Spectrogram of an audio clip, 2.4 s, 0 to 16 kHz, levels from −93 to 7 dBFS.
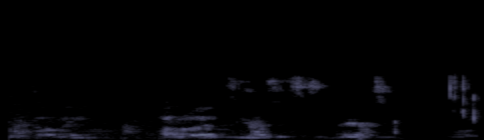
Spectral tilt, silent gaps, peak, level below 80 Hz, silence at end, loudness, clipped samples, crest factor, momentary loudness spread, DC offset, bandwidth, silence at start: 0 dB/octave; none; -38 dBFS; under -90 dBFS; 0 s; -59 LUFS; under 0.1%; 24 dB; 9 LU; under 0.1%; 7.4 kHz; 0.05 s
